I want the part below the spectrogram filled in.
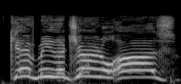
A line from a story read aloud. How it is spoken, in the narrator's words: Sabrina cried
